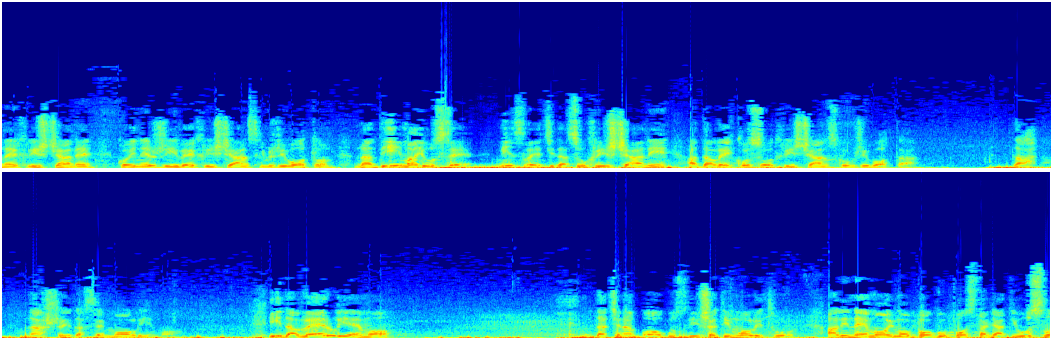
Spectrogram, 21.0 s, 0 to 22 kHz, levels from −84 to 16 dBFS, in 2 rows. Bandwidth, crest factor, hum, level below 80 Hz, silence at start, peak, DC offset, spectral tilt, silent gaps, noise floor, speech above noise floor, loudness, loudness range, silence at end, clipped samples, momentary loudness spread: 9.6 kHz; 12 dB; none; -14 dBFS; 0 s; 0 dBFS; under 0.1%; -6.5 dB/octave; none; -31 dBFS; 20 dB; -14 LUFS; 3 LU; 0 s; 0.5%; 8 LU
